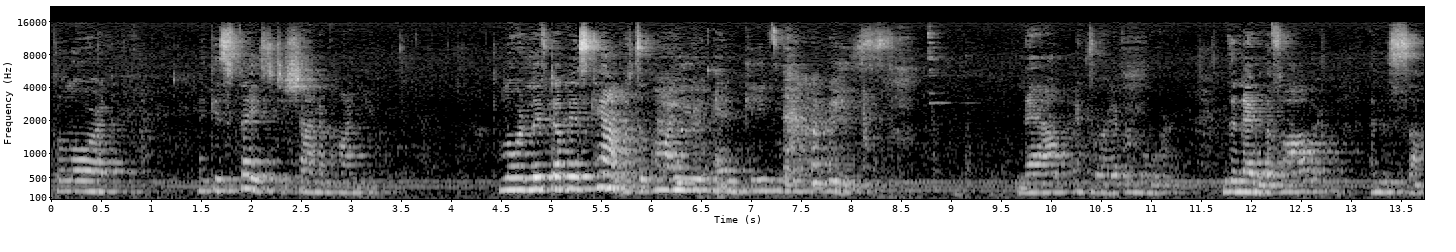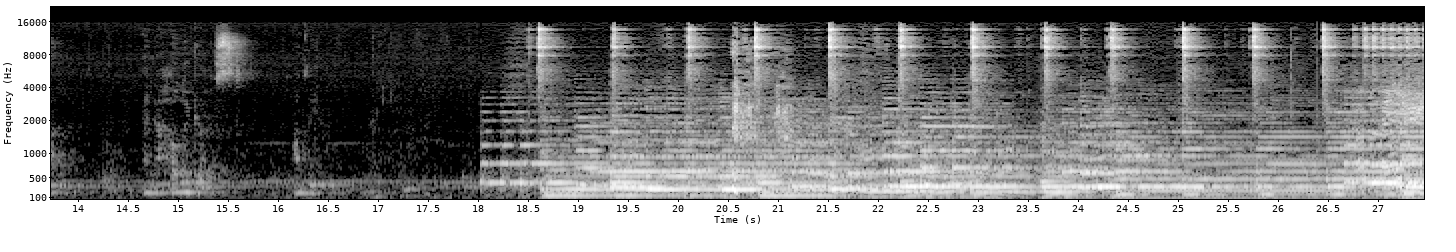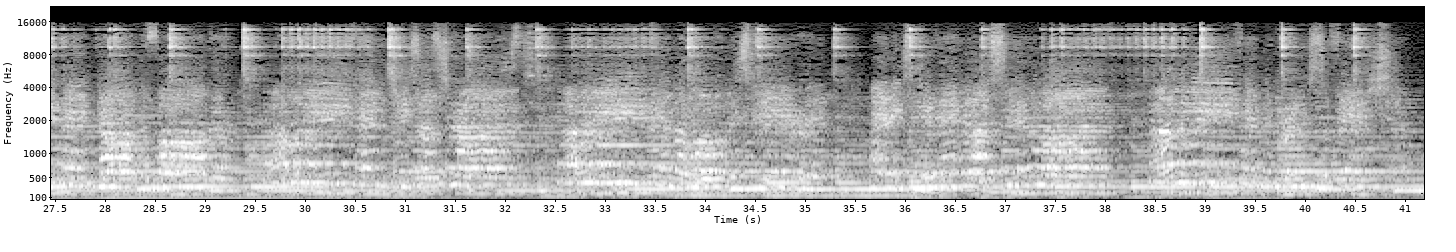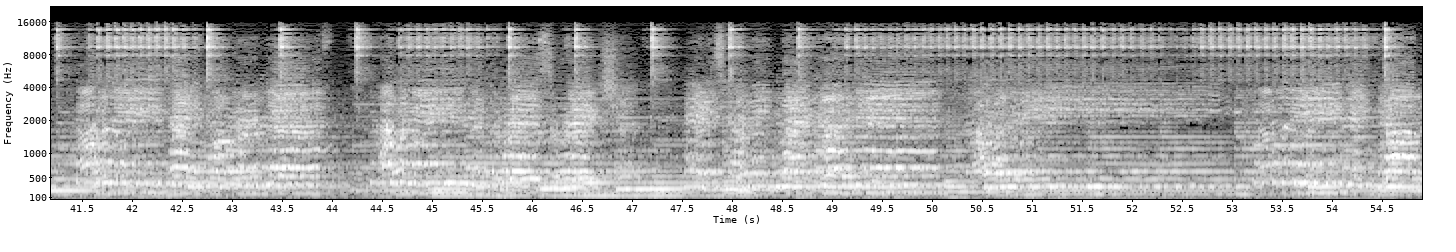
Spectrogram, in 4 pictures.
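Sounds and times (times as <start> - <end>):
piano accompaniment: 18.0 - 54.9
choir singing a hymn: 18.2 - 54.9.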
